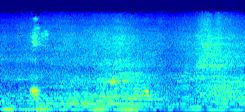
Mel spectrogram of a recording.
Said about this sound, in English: It's okay, it's cars going past on the highway. It sounds like airplanes, but it's not.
